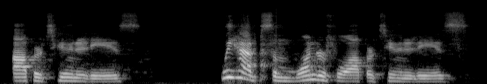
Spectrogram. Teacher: it's at the end of the word where the t turns to a d sound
